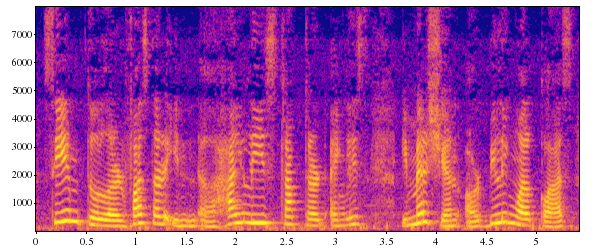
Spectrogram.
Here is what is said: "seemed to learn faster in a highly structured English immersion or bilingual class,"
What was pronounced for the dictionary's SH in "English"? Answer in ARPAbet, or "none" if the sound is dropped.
S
